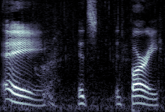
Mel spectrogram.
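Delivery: ordinary talk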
